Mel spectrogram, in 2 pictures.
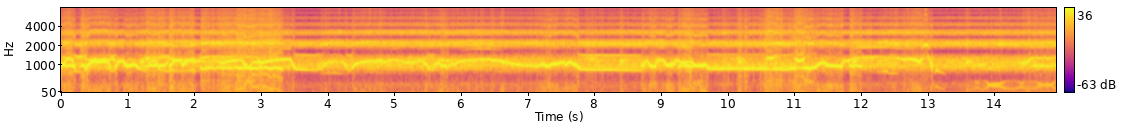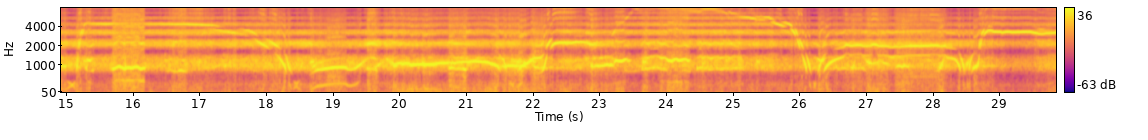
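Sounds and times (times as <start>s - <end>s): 
shortwave radio hiss: 0.0s - 28.8s
wavering whistle: 0.0s - 29.8s
brief crackles and sliding squeals: 9.3s - 28.9s
layered buzzing tones: 11.4s - 25.9s.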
